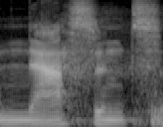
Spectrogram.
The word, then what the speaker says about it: nascent: at Sauce, still, but at the time, a nascent, that's the right pronunciation of the word, client.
